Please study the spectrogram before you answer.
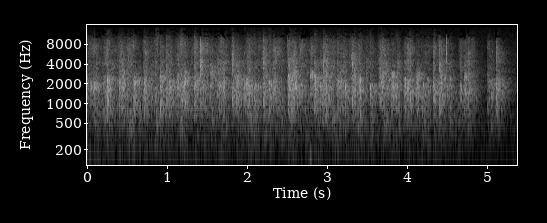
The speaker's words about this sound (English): Anybody listening to the live stream, that's real applause. We do not we do not have a track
